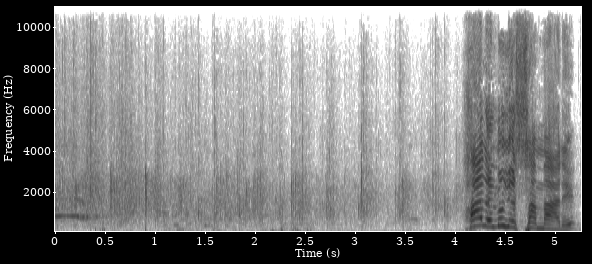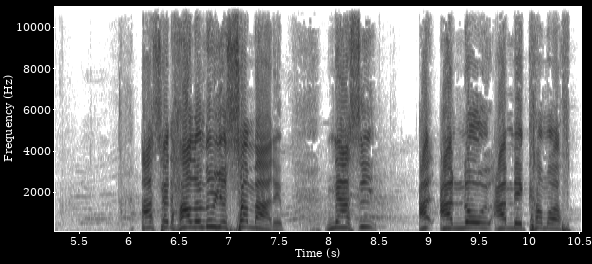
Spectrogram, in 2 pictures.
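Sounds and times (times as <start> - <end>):
audience clapping hands: 0.0 - 5.6
speech: 4.3 - 5.3, 6.2 - 10.5.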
